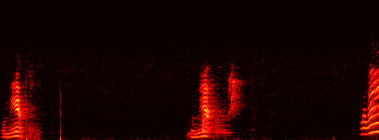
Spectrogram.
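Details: A pet parrot talking indoors, saying words such as mummy and papa: short nasal, wavering voice-like phrases separated by long quiet pauses, with a faint click between them.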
